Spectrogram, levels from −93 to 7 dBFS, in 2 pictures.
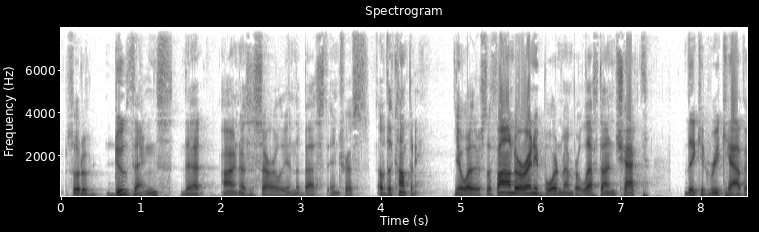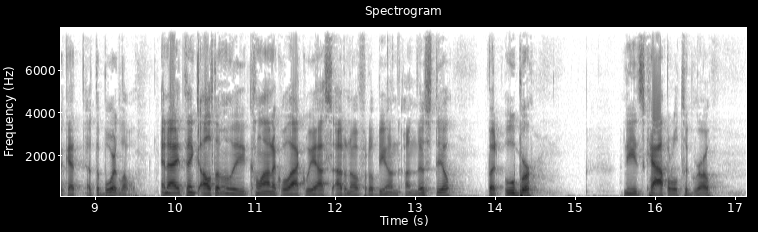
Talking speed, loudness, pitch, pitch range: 205 wpm, -17 LUFS, 100 Hz, 95-115 Hz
